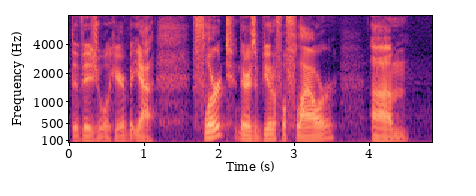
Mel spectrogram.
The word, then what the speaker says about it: FLRT: And so, Lauren, is this energy drink called Flirt? Is that how you would pronounce it? Is that fair? It's called Flirt with No I, and it So has flowers, and it looks very feminine.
